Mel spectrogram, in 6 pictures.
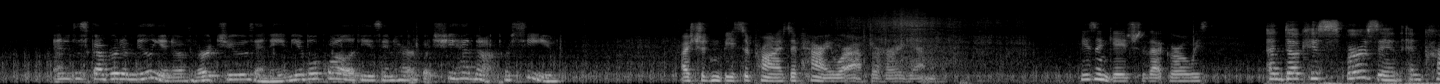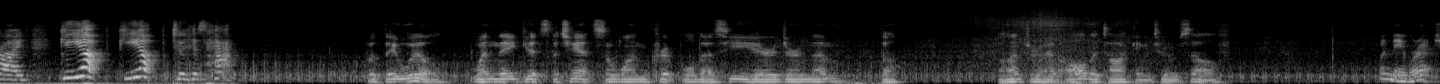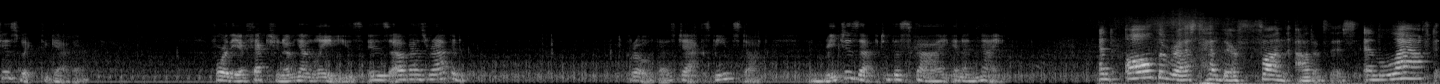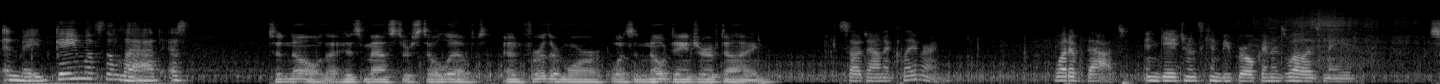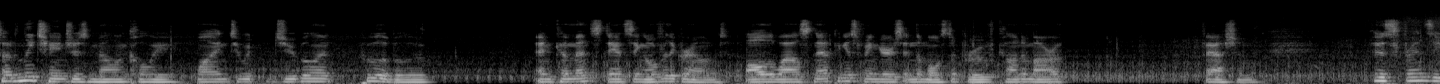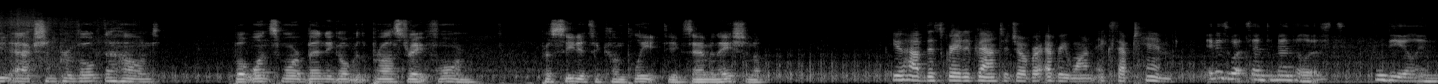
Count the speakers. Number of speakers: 4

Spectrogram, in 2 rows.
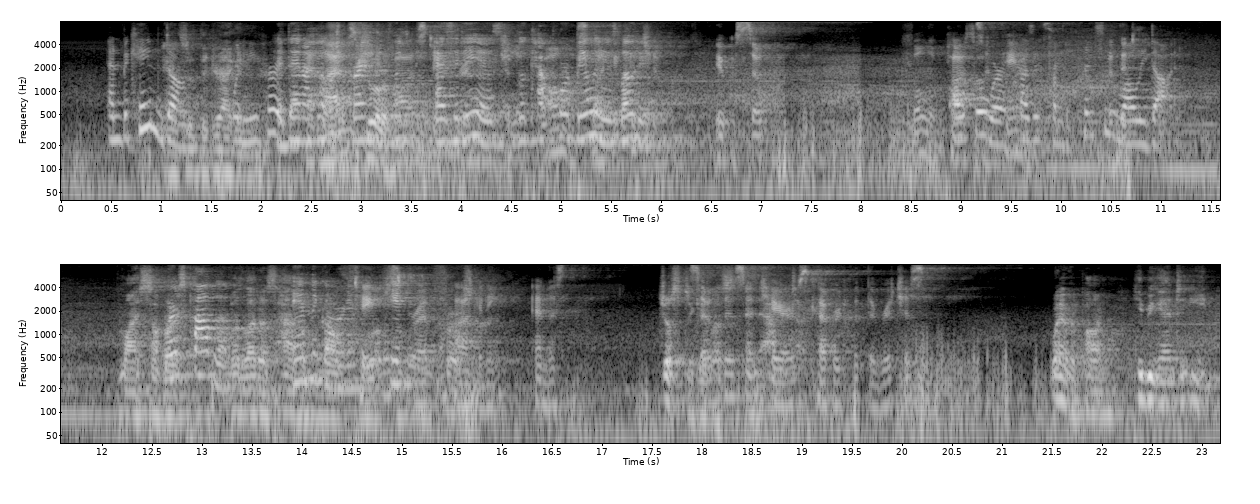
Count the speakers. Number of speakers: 4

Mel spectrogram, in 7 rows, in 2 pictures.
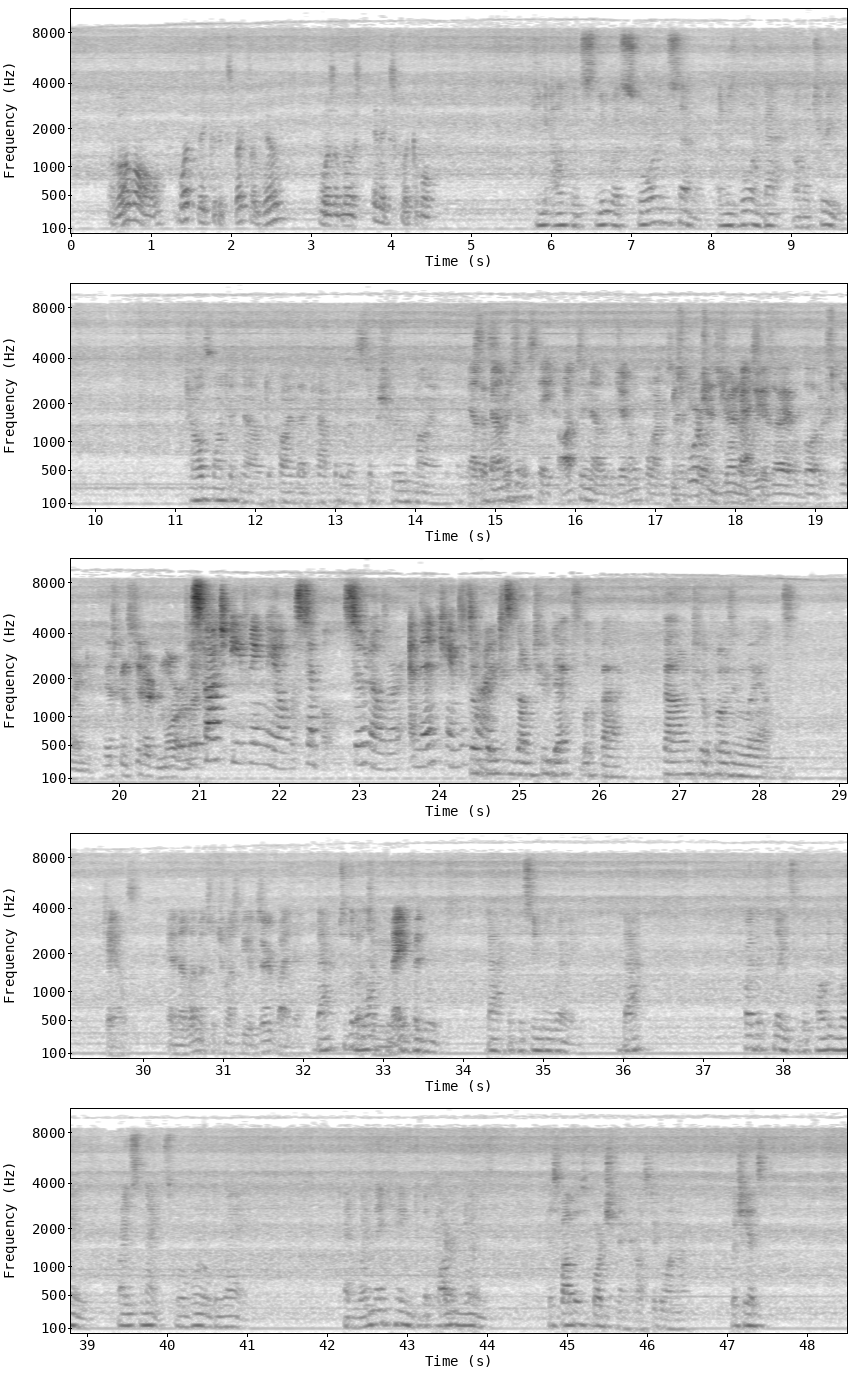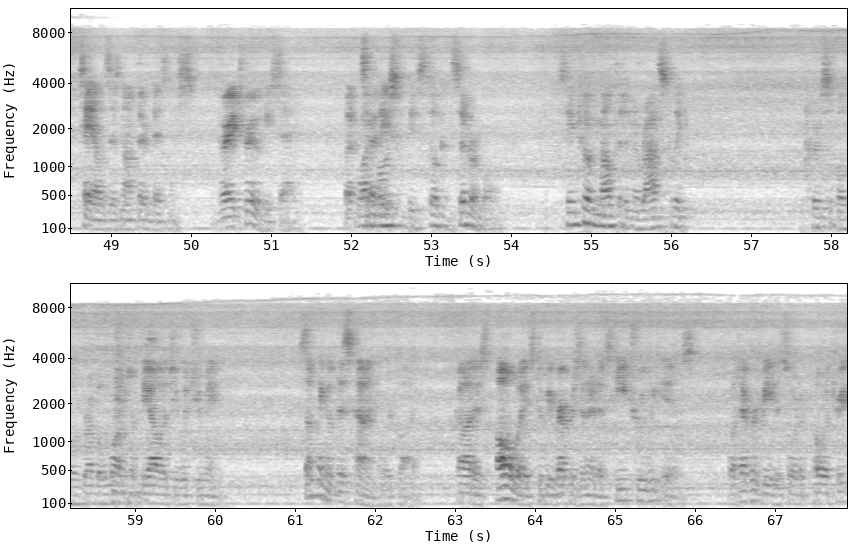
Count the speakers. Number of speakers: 7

